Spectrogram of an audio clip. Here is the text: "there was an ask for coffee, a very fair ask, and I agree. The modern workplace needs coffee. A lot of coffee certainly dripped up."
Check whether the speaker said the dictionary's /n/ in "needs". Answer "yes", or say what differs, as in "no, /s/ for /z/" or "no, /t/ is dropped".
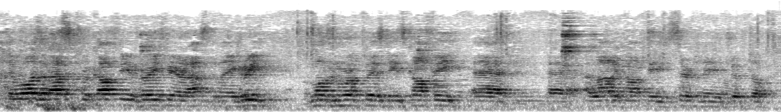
no, /l/ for /n/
